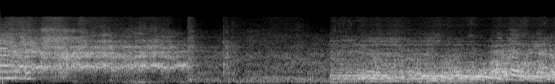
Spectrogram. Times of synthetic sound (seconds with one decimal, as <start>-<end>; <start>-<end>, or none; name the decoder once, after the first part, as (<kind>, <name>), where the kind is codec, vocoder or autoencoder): 0.0-3.1 (codec, SNAC); 3.6-5.6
